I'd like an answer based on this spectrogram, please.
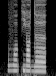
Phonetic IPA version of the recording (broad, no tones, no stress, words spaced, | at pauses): vɔkjɒdɐ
